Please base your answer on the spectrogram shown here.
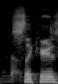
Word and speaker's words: Sliker: blowing it all away in uh in gambling Slickers how it's pronounced all right what to say it's time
